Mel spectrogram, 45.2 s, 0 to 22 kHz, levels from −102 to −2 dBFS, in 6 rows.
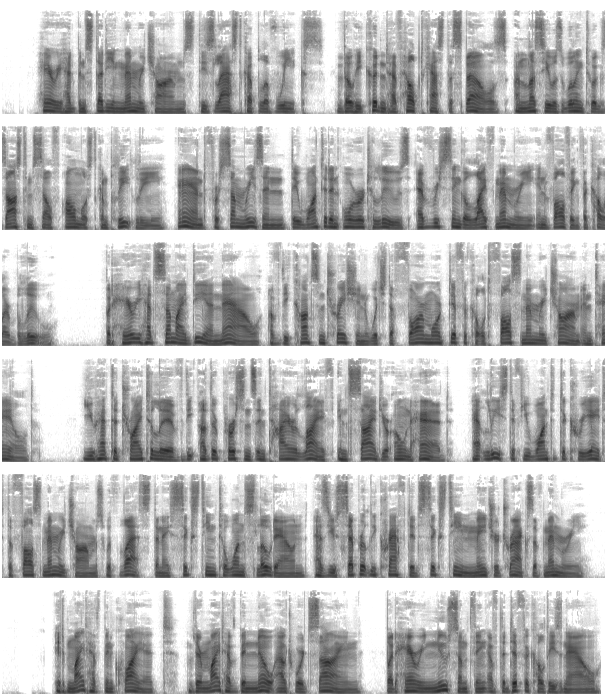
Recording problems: none

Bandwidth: 15.5 kHz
